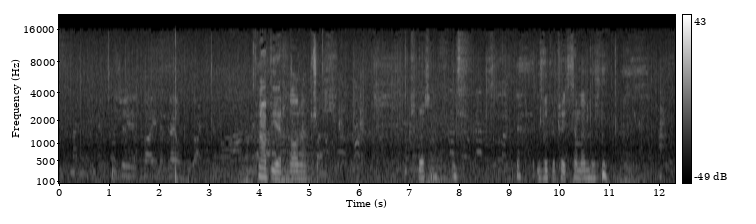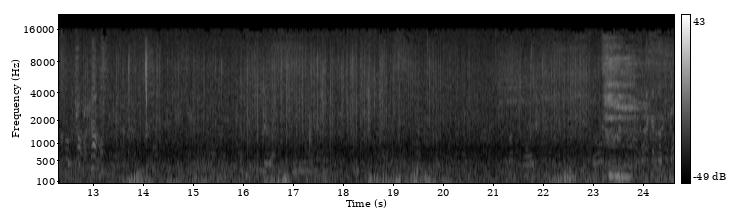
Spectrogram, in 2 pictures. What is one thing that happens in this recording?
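Men shout to each other across an open field in the distance.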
